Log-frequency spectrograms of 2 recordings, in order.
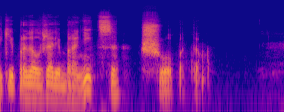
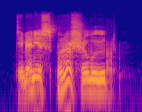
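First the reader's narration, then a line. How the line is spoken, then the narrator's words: Barked. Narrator (Russian): рявкнул Урфин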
